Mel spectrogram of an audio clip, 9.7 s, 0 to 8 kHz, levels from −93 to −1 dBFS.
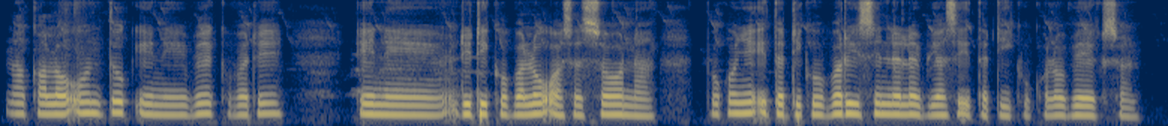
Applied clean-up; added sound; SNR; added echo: none; none; none; none.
